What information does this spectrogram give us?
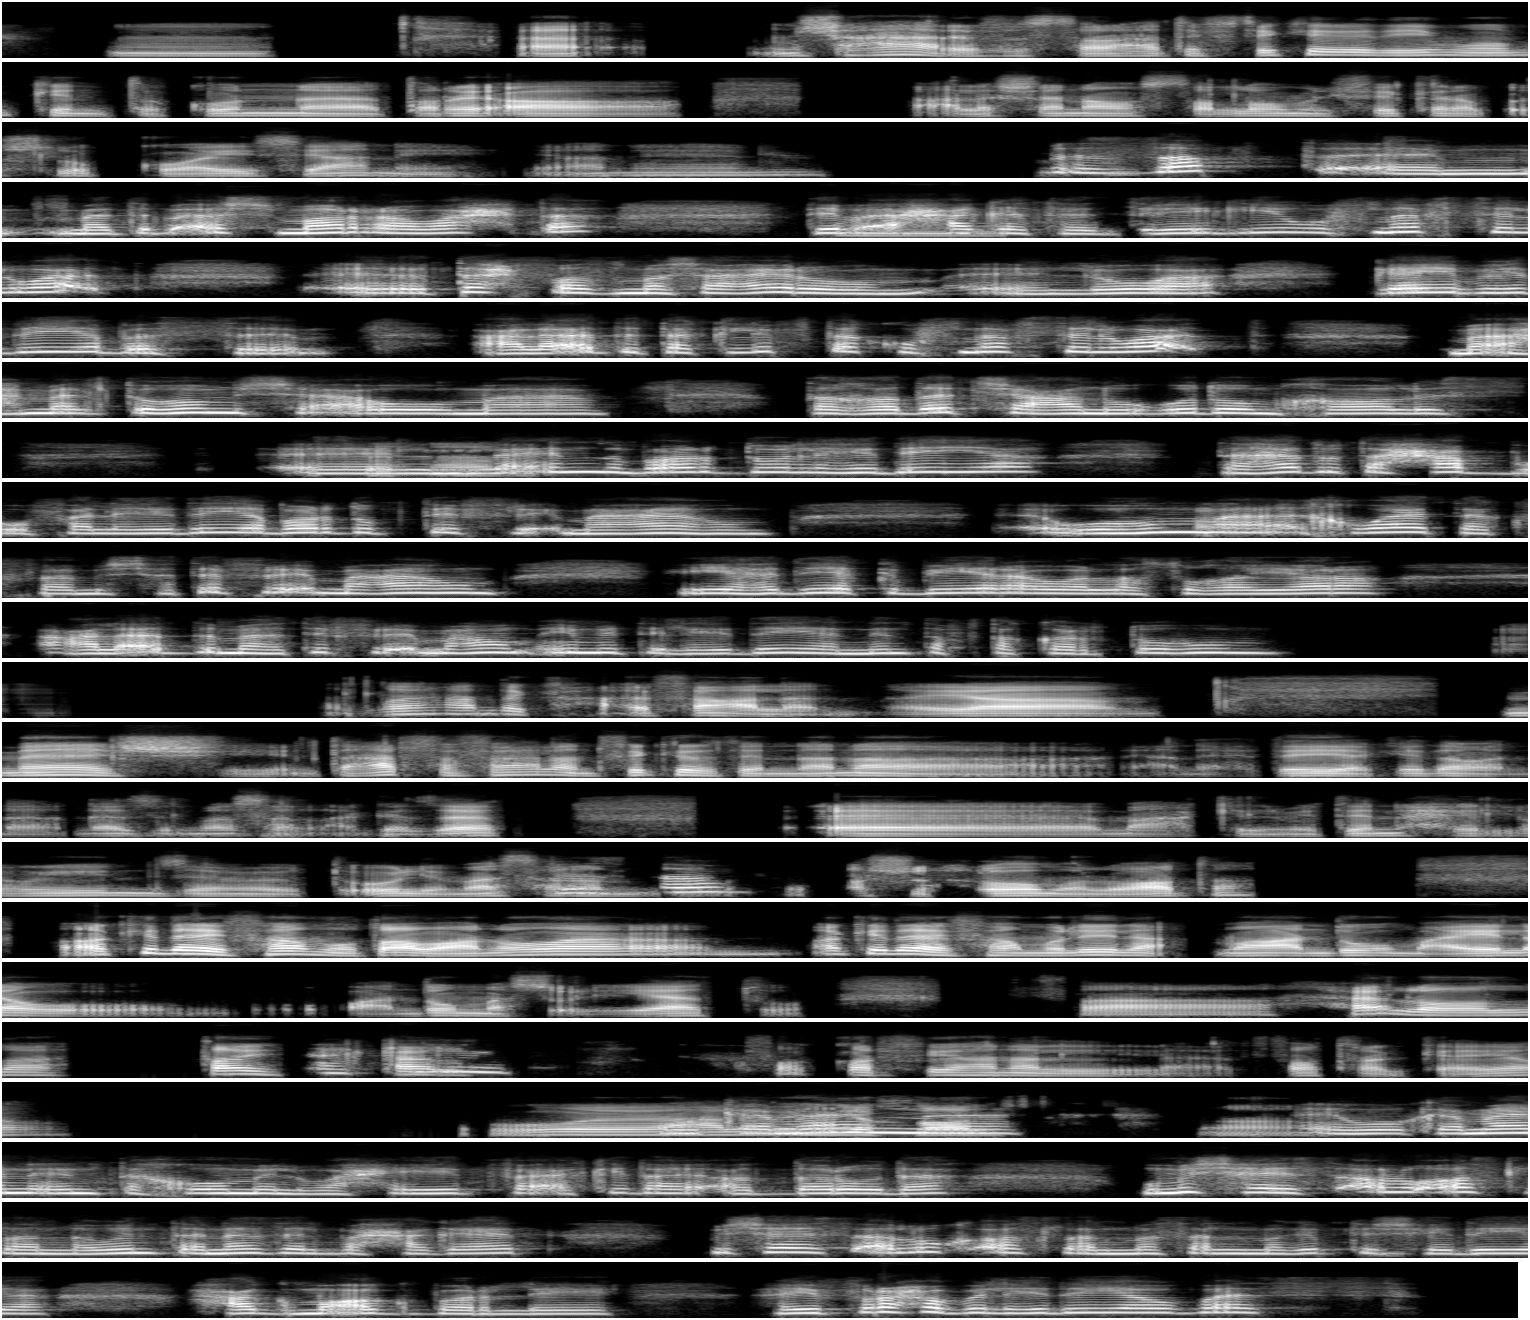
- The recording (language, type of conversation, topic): Arabic, advice, إزاي بتوصف إحساسك تجاه الضغط الاجتماعي اللي بيخليك تصرف أكتر في المناسبات والمظاهر؟
- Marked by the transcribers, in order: tsk; other background noise; tapping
